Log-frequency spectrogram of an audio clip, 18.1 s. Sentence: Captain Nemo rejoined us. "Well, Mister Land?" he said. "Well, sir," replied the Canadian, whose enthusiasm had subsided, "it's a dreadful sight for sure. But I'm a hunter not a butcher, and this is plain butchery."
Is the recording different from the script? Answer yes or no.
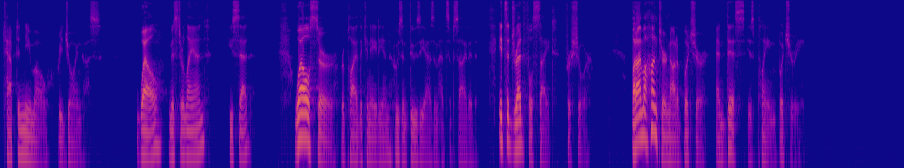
no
